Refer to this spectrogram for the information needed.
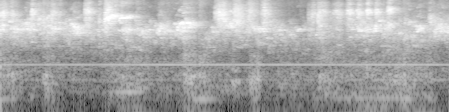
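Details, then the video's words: Budgerigars of a new colony fill the air with bursts of raspy, high chirping and warbling that swell and ease in waves, over a low steady hum. "Budgies Parrots New colony"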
